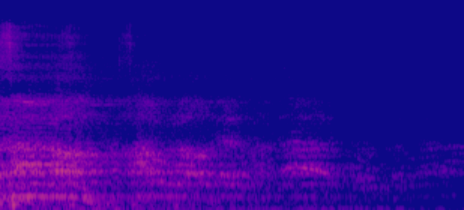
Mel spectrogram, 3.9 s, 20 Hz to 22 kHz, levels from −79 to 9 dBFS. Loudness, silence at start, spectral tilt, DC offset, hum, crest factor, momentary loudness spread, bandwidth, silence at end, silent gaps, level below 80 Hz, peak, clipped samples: -46 LUFS; 0 s; -3.5 dB/octave; under 0.1%; none; 20 dB; 24 LU; 16 kHz; 0 s; none; -64 dBFS; -26 dBFS; under 0.1%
